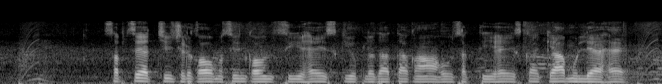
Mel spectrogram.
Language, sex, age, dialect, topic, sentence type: Hindi, male, 25-30, Garhwali, agriculture, question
